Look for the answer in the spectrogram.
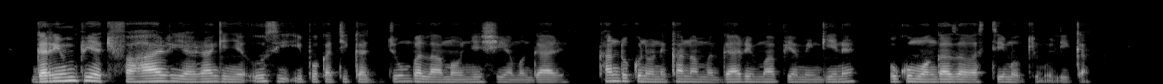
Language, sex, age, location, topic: Swahili, male, 18-24, Kisii, finance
